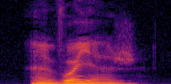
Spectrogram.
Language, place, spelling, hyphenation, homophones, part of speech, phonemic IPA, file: French, Paris, voyage, vo‧yage, voyagent / voyages, noun / verb, /vwa.jaʒ/, Fr-voyage.ogg
- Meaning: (noun) 1. trip, journey, voyage 2. travel 3. load, wagonload, truckload; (verb) inflection of voyager: first/third-person singular present indicative/subjunctive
